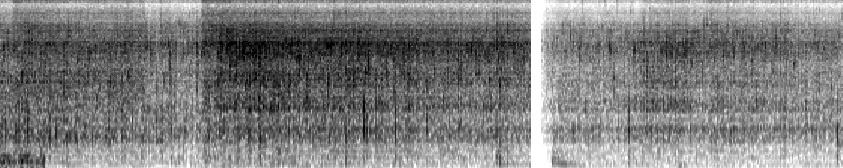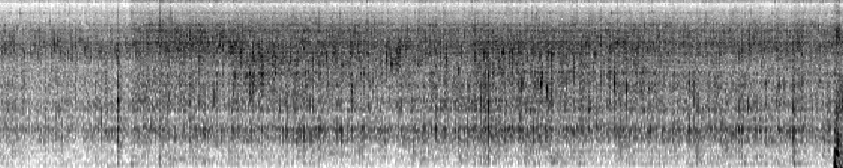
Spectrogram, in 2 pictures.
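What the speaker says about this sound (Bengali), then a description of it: "উনুনে কড়াই বসিয়ে দিয়ে সর্ষার তেলে মাছগুলো ভেজে নেব" Tengra fish frying in hot mustard oil in a kadai, a steady dense sizzle running close and continuous, with a brief drop near the middle before the crackle resumes.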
